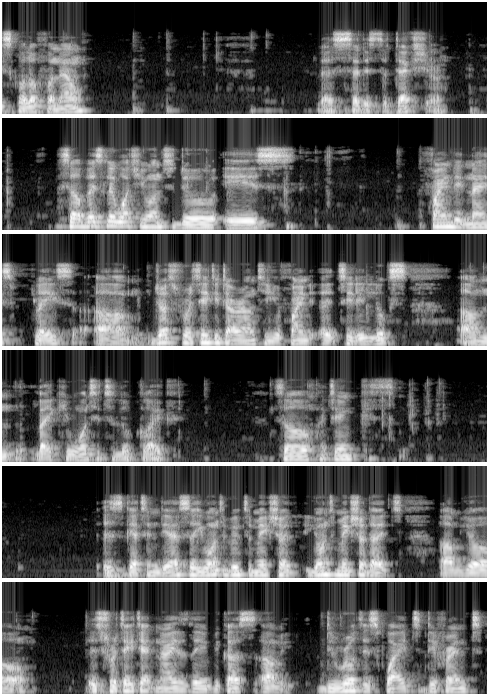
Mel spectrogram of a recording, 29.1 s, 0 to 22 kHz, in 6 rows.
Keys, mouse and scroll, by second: 0.0 ctrl+space, 0.6-2.4 middle drag, 3.8 drag, 4.0-4.3 middle drag, 4.3 scroll up 2, 4.6 Tab, 5.8 s, 6.9 alt+`, 7.3-11.3 middle drag, 11.3 g, 12.7 s, 13.8 g, 14.7-16.1 middle drag, 16.1-17.2 scroll up 2, 16.3 middle click, 17.2-18.4 middle drag, 18.4 s, 19.1 g, 21.3 r, 24.5-28.2 middle drag, 28.2 r.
